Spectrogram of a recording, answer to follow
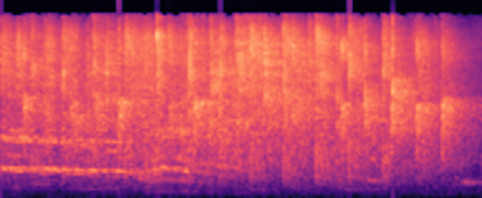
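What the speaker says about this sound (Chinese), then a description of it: "各位掌声一个" Audience applause at a live stage comedy and magic performance in Macau: dense, sustained clapping from a crowd that carries through the whole stretch and tapers slightly toward the end.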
